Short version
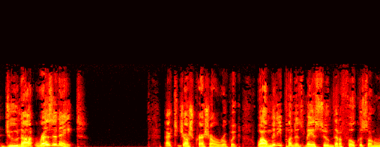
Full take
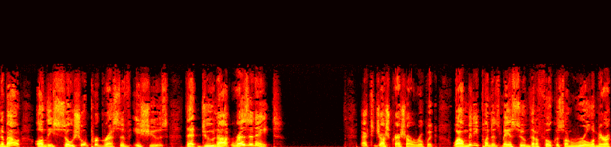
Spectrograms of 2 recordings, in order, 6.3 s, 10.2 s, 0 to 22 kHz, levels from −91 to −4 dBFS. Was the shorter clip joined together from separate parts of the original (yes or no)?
no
